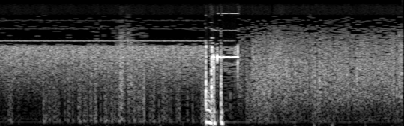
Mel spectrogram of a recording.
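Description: Steady hiss of an old telephone line's carrier noise on a call recording. About three seconds in comes a loud click with a short high steady tone, then the hiss carries on.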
